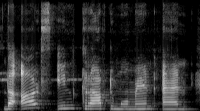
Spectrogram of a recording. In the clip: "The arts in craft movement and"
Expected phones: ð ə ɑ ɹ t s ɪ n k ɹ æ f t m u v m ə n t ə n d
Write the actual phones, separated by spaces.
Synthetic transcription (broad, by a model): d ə ɑ ɹ t s ɪ n k ɹ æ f t m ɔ m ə n t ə n d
